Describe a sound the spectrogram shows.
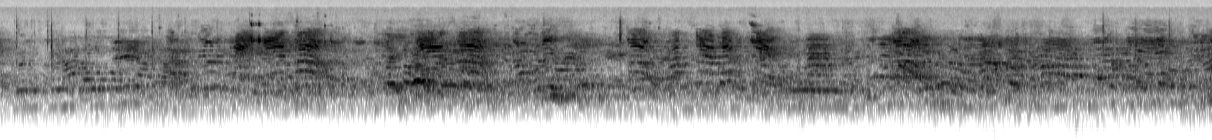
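A small crowd murmurs in a large echoing gym.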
